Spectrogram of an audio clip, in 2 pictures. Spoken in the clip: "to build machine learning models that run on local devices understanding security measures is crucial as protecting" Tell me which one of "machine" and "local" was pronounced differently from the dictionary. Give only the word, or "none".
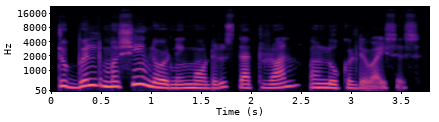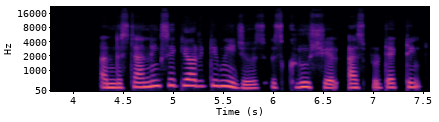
none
